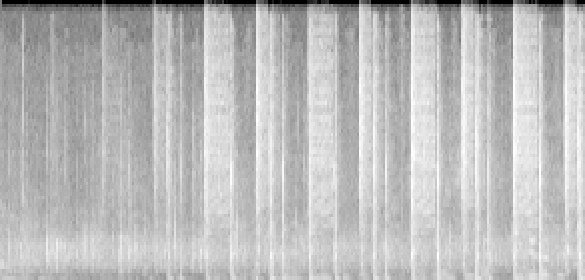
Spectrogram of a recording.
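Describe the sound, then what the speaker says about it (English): Conference audience at an awards night applauding the team: a voice comes first, then clapping builds into a dense, rhythmic burst of many hands that grows louder toward the end. "please give a round of applause to the whole team who has done a fabulous"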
